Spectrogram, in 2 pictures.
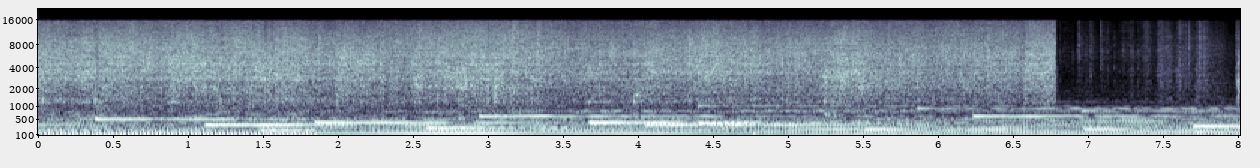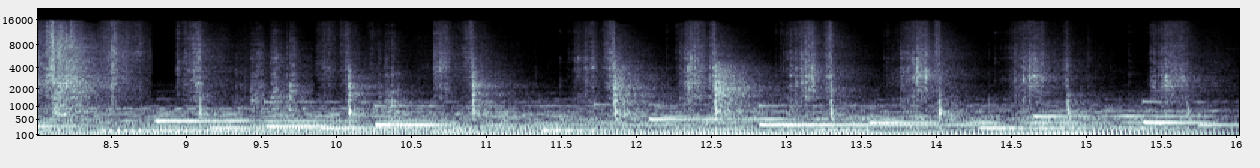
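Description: Background music with slow chord changes over the whole stretch. Under it, ground beef sizzles in a frying pan for the first seven seconds, stopping abruptly; then a kitchen knife chops through an onion onto a plastic cutting board in a run of sharp, irregular cuts.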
